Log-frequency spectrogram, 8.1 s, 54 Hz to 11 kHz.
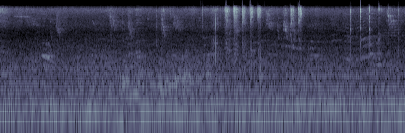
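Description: Small birds chirping: short, high chirps in quick clusters, about halfway through, again near 6 seconds, and near the end, over a low steady background rumble.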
